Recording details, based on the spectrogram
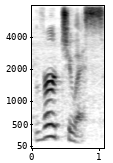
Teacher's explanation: we split right here and get virtuous here's another example where the TU winds up sounding more like CH just because it's hard to say all right go ahead and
